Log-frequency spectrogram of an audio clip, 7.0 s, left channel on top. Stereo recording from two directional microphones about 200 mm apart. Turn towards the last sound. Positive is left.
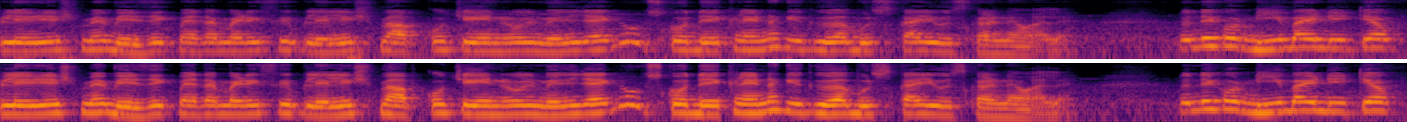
turn(degrees=-55)  # may be behind; listen again after turning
